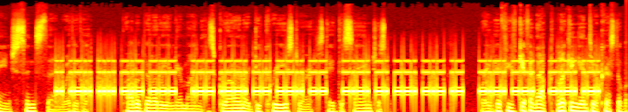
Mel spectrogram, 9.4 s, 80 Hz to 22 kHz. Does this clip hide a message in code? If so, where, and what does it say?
Yes: Morse code (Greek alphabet) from 0.8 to 9.1 s, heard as a keyed tone, machine-sent, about 34 wpm, 820 Hz, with speech in English. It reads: ΙΛΗΚΟ ΩΠΜΖΜ ΘΝΓΚΑ ΘΓΕΘΡ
